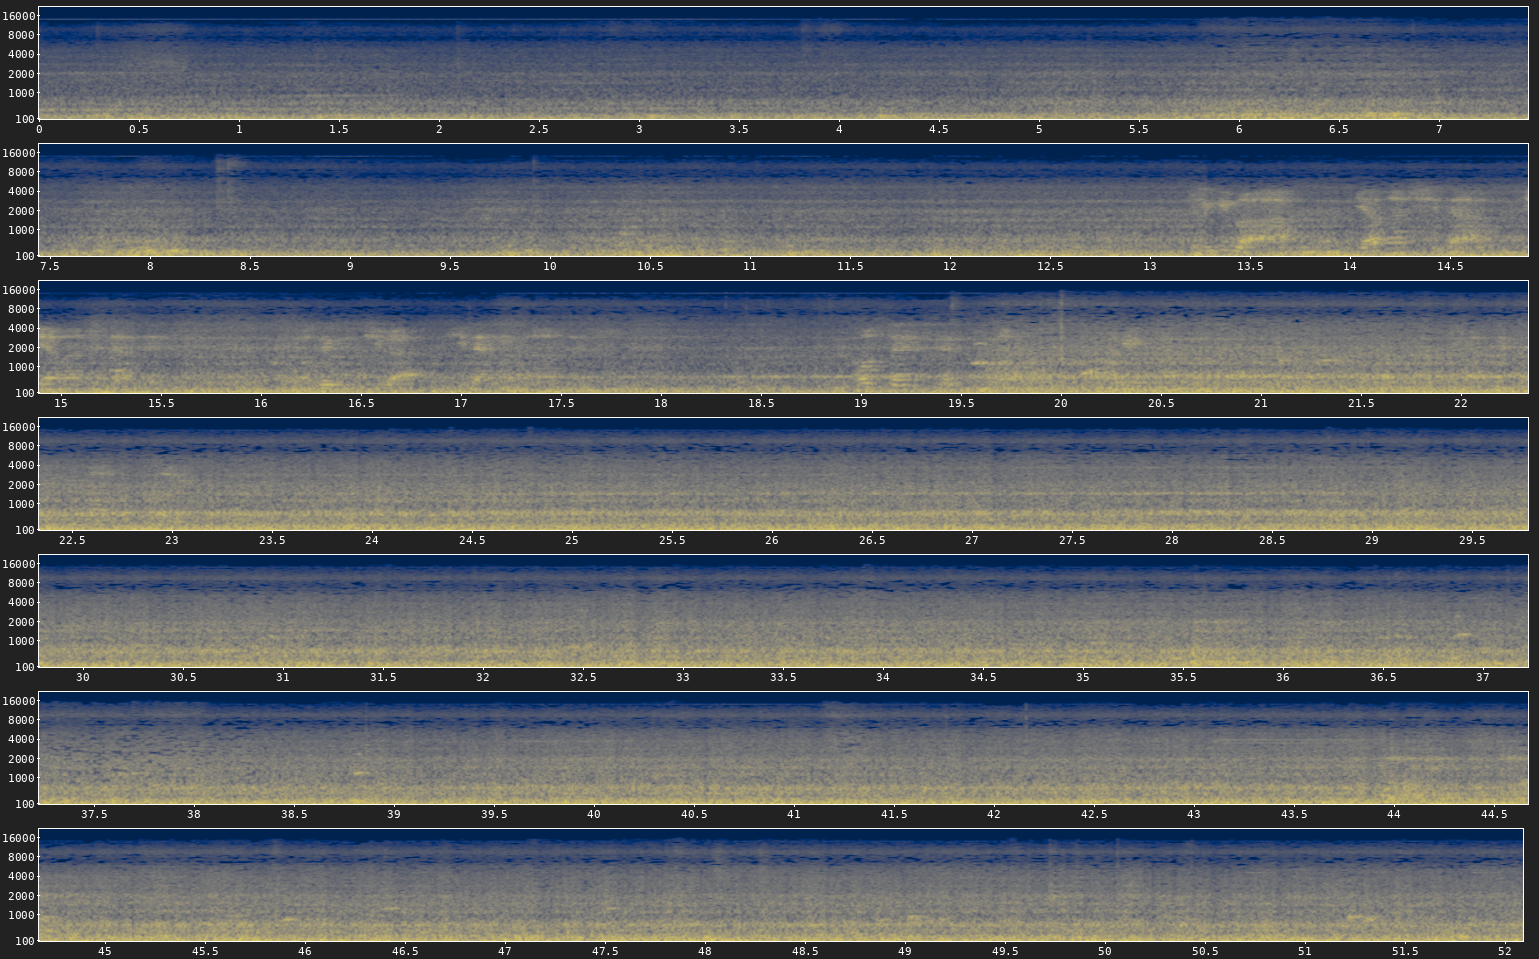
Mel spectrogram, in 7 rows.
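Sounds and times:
train wheels rumbling on rail: 0.0s - 52.0s.

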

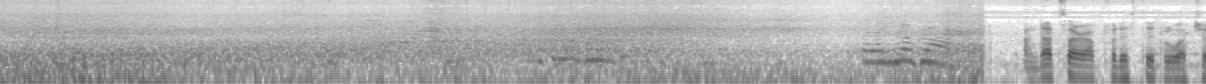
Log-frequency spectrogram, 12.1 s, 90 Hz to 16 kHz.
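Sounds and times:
ocean surf washing onto beach: 0.0s - 9.9s
faint voices: 3.2s - 7.4s.

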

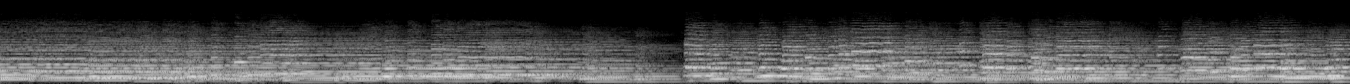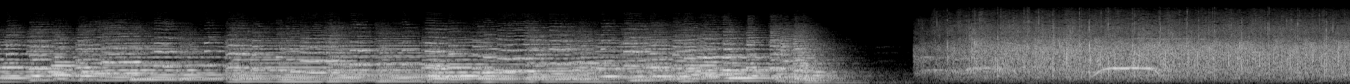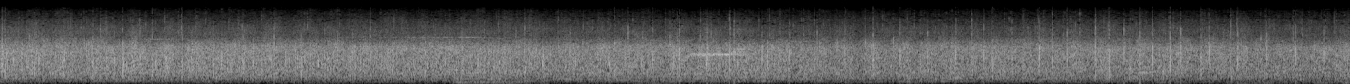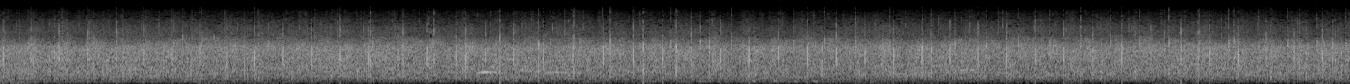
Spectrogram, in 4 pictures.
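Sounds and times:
audience applauding: 22.6s - 54.0s.

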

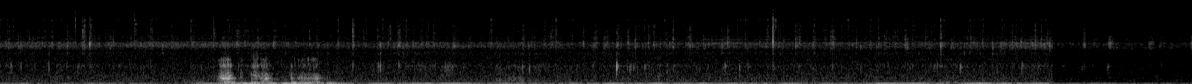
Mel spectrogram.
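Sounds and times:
muffled underwater hiss: 0.0s - 11.9s
low pulsing rumble: 2.1s - 3.5s.

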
